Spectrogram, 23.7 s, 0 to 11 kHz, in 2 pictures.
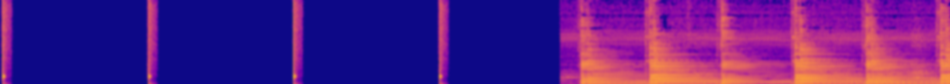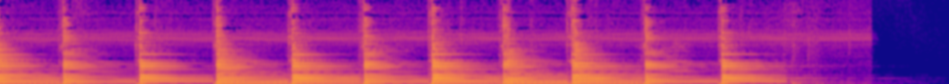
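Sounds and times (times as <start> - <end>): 
slow guitar study without metronome: 7.0 - 22.3.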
